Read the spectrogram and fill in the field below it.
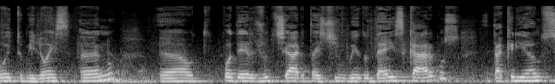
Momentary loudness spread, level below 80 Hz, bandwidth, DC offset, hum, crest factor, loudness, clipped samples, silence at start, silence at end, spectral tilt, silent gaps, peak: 7 LU; -46 dBFS; 16.5 kHz; under 0.1%; none; 12 dB; -15 LUFS; under 0.1%; 0 s; 0 s; -6 dB/octave; none; -4 dBFS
